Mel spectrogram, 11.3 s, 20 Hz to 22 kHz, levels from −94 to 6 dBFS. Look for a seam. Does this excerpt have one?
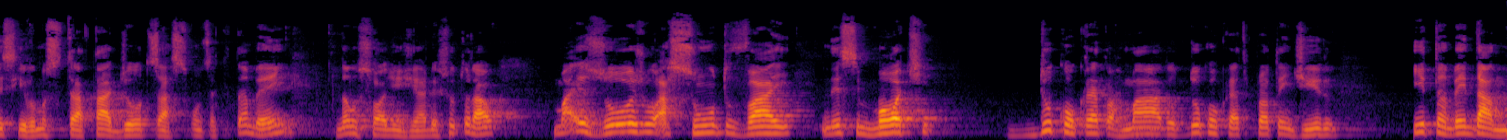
yes; 1 cut; at 6.1 s

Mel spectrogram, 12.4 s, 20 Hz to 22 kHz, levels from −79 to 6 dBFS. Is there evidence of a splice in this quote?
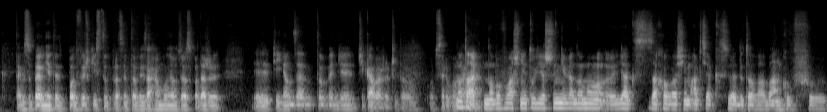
no; 0 cuts

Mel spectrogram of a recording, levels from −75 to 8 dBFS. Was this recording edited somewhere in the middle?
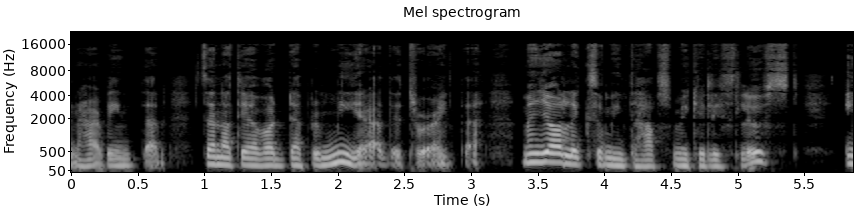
no; 0 cuts

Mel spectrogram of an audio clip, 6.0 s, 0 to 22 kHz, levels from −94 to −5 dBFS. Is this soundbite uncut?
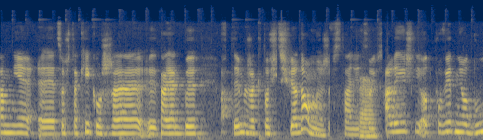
no; 5 cuts; at 2.0 s, 2.8 s, 3.5 s, 4.1 s, 4.8 s

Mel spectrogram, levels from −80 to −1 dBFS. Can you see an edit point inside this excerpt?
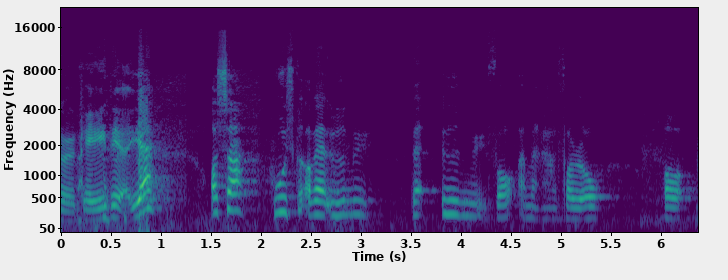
no; 0 cuts

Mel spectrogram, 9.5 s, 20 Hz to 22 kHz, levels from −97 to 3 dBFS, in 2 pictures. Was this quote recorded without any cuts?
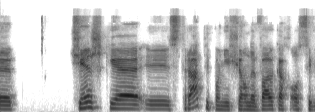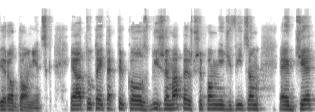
no; 1 cut; at 7.6 s

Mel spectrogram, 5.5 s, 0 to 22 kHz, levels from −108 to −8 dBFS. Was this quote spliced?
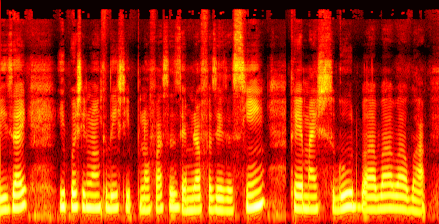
yes; 3 cuts; at 1.0 s, 2.2 s, 3.6 s

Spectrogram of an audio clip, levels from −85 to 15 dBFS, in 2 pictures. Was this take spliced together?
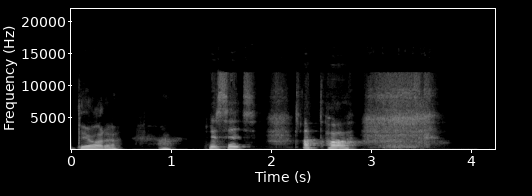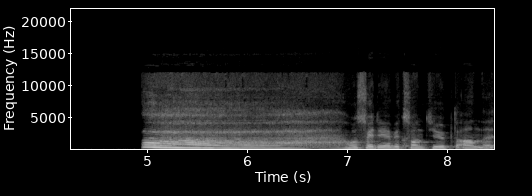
yes; 3 cuts; at 2.5 s, 7.2 s, 7.5 s

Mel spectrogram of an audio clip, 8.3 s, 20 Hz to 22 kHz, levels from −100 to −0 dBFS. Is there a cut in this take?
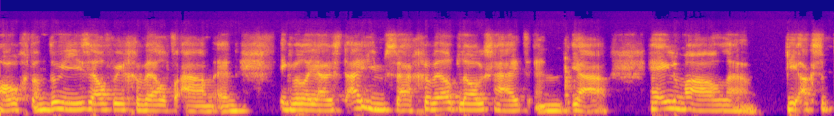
no; 0 cuts

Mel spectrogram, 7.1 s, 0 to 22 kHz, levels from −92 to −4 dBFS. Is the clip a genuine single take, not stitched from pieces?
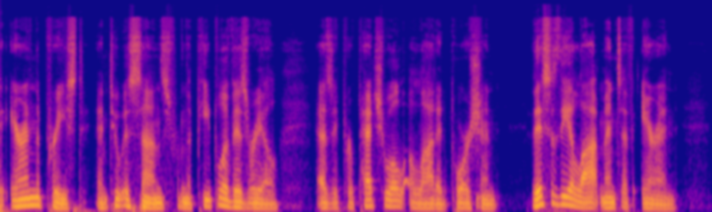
yes; 0 cuts

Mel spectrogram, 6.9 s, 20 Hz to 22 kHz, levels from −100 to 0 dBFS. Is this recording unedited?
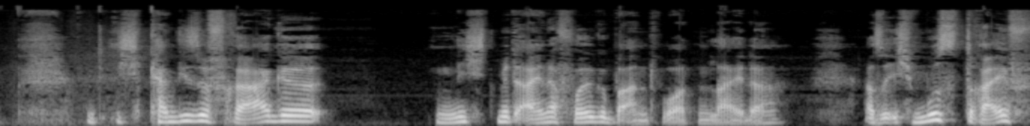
yes; 0 cuts

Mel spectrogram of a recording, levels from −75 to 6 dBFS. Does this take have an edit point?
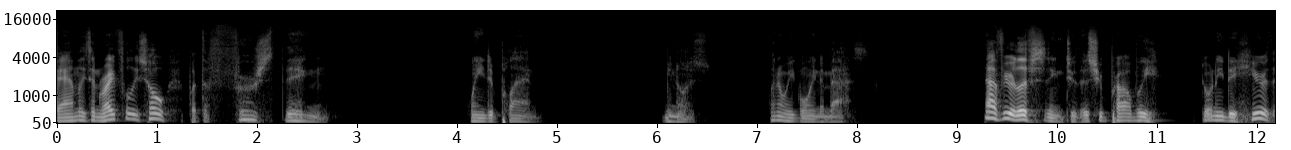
no; 0 cuts

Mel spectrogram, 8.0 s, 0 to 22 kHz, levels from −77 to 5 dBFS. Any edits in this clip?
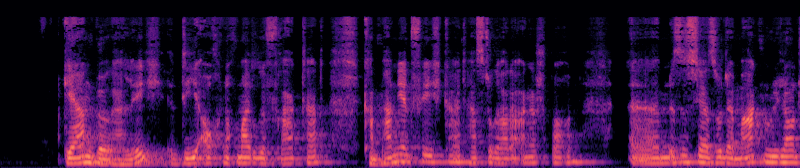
yes; 2 cuts; at 2.5 s, 6.7 s

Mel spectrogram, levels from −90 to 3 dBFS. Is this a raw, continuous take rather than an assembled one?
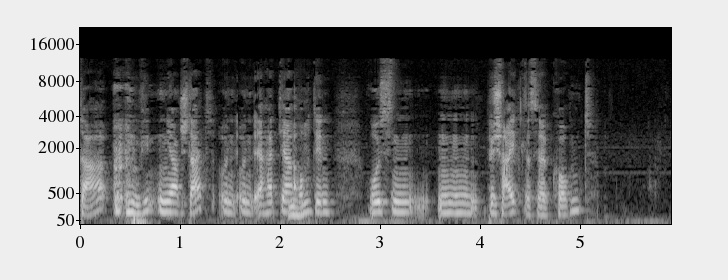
no; 3 cuts; at 1.0 s, 1.5 s, 4.4 s

